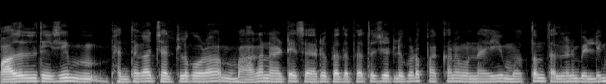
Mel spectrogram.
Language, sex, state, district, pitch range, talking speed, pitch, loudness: Telugu, male, Andhra Pradesh, Krishna, 130-140 Hz, 170 wpm, 135 Hz, -18 LUFS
